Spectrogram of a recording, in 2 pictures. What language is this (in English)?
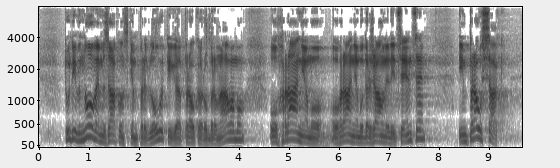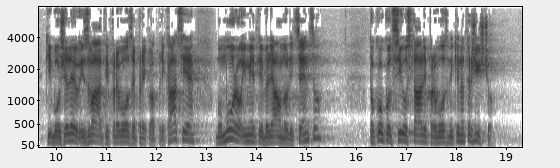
Slovenian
